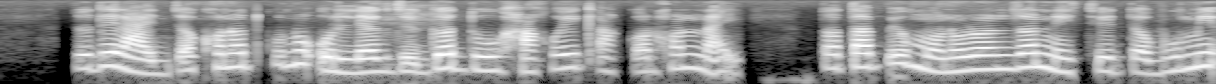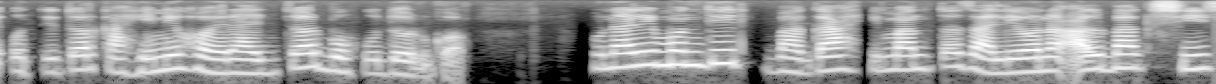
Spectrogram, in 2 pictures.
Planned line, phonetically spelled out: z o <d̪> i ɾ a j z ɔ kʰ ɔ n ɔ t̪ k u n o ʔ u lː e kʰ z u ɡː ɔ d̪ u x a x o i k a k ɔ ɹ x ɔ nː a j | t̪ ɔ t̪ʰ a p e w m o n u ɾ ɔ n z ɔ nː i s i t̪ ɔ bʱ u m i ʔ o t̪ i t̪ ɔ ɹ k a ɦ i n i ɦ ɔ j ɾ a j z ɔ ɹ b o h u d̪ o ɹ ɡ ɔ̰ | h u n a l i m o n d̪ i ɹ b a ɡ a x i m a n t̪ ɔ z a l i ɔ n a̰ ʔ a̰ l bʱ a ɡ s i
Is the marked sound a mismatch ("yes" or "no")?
no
